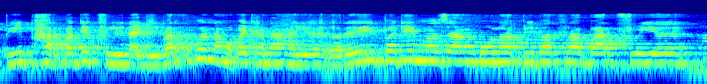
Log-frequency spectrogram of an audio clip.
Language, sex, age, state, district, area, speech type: Bodo, female, 60+, Assam, Chirang, rural, spontaneous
